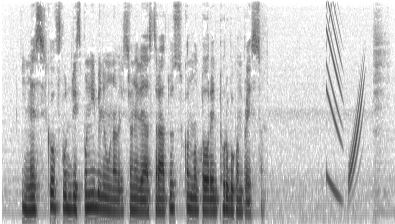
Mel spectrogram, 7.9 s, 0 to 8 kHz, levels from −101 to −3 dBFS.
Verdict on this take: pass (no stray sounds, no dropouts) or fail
fail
